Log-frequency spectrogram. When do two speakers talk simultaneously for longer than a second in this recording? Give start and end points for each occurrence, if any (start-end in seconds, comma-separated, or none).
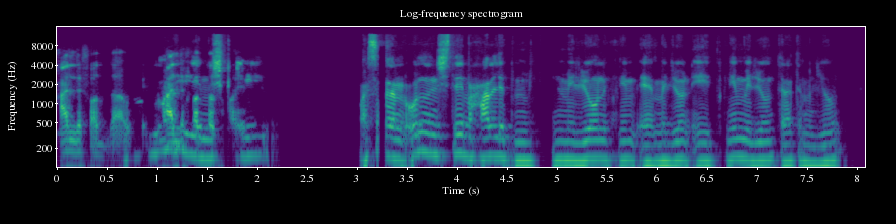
0.7-1.9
